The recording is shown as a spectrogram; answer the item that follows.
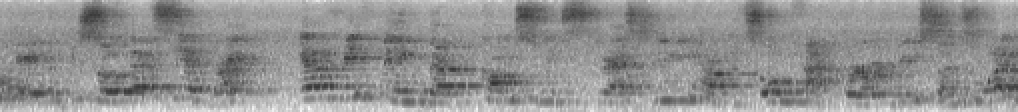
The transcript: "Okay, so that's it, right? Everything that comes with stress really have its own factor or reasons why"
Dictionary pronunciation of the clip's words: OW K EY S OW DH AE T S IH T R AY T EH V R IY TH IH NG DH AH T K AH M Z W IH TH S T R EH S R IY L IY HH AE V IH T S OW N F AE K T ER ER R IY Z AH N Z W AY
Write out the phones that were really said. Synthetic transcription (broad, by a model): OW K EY S OW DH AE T S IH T R AY T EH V R IY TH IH NG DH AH T K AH M S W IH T S T R EH S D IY W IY HH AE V IH T S OW N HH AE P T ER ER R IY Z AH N S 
